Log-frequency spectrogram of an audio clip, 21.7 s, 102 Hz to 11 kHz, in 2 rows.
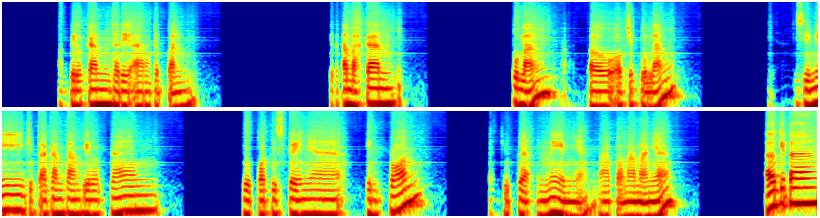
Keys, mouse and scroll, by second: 1.6-2.3 shift+middle drag, 3.0-3.4 scroll up 3, 6.6 shift+a, 12.4 click, 13.5 click, 15.8 click, 18.0 click, 18.9 scroll up 1.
